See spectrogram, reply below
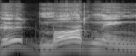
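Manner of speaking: loud, eager, enthusiastic voice. Retelling how the boss greeted the office each morning: Bill impression, enthusiastic. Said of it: "That's my best Bill impression".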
